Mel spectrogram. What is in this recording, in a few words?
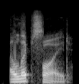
"ellipsoid", American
